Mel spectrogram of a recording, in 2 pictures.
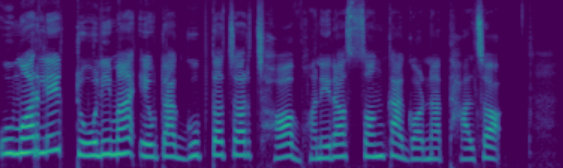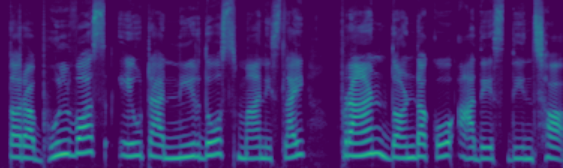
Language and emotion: Nepali, neutral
